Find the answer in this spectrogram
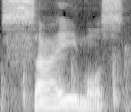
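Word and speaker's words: cymose: এখানে উচ্চারণটা একটু মনে রাখো। একটার নাম হচ্ছে রেসিমোস। একটার নাম রেসিমোস। আরেকটার নাম সাইমোস।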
